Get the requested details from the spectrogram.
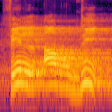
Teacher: Fil ardi ada hukum tuh al qamariyah, karena rohnya karena alnya berbunyi lam sukun ya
